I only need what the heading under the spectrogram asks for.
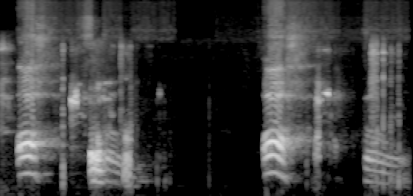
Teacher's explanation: A tônica, a sílaba tônica mais forte é a penúltima. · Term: Paroxítona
